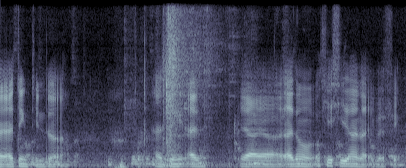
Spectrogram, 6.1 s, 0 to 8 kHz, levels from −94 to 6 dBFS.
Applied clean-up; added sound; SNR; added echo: none; Shatter; 7 dB; none.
